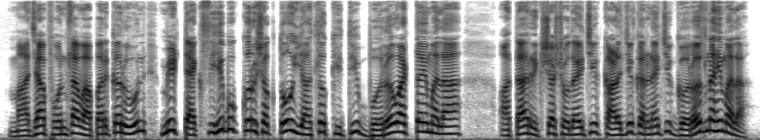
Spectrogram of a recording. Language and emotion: Marathi, happy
